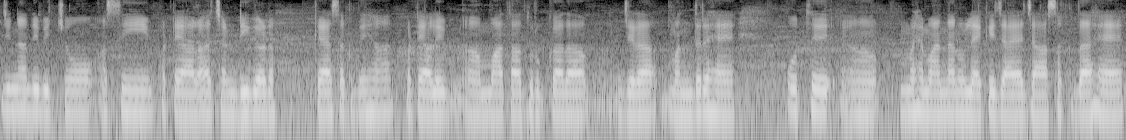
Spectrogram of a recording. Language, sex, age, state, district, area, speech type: Punjabi, female, 18-30, Punjab, Bathinda, rural, spontaneous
